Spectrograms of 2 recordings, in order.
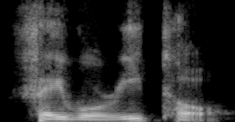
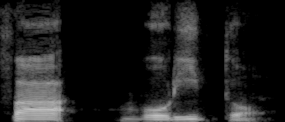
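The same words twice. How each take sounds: First: Favorito with "fay" first, as in English favorite; English-influenced mispronunciation. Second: Favorito with an open "fah" first, syllables set apart; correct Spanish pronunciation. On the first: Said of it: "you might tend to pronounce it like". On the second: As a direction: say favorito as fah, then vo-REE-to with a tapped r. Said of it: "Please pronounce it like". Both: Shown as a demonstration.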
